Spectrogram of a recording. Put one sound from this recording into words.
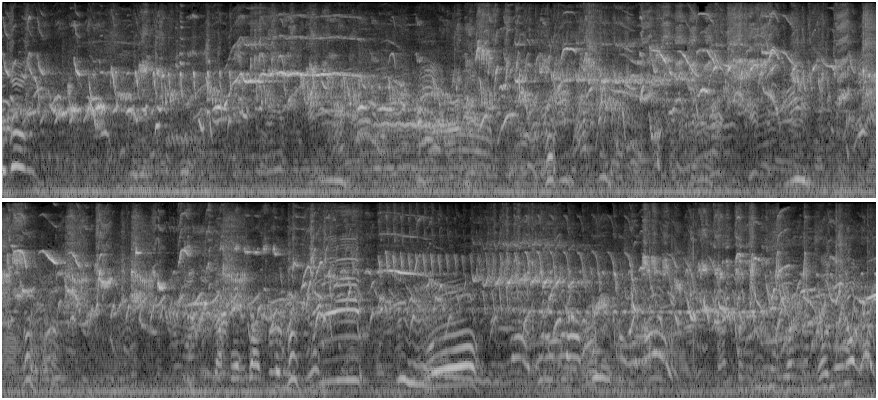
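A caged white-rumped shama sings a rich, varied song of fast whistles and trills.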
